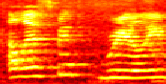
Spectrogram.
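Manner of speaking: usual speaking voice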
